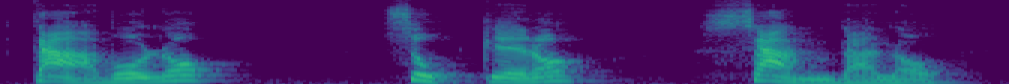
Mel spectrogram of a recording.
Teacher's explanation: parola sdrucciola, in cui l'accento cade sulla terzultima vocale.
